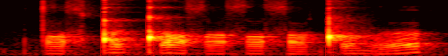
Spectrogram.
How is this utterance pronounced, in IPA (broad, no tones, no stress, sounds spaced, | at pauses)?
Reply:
tˤ ʌ sˤ ŋ͡ǃ ʏ ǃʼ ə sˤ a sˤ i sˤ ʌ ǃʼ ə v ə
